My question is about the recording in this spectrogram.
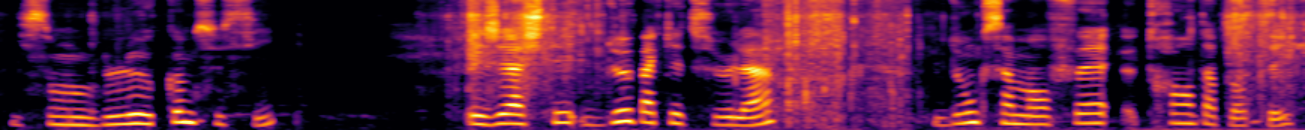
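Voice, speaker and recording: A woman's voice: medium pitch, darkish tone, slight background noise. A woman with a Belgian French accent chatting casually about her garden and bulbs, with many fillers and restarts, recorded outdoors. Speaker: gardening vlogger. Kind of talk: casual chat.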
